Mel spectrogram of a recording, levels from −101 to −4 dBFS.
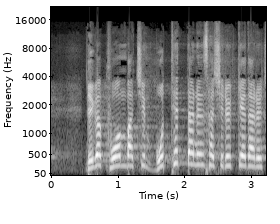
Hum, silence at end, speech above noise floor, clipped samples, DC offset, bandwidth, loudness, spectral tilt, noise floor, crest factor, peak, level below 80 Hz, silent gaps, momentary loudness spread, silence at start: none; 0 s; 30 dB; under 0.1%; under 0.1%; 16 kHz; -15 LUFS; -2.5 dB/octave; -45 dBFS; 16 dB; 0 dBFS; -54 dBFS; none; 4 LU; 0.55 s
